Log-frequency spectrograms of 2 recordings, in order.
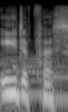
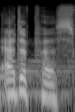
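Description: First: The name has a British pronunciation. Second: The name has an American pronunciation. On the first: This is how the speaker's own side says it. "where I would say Oedipus" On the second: This is how the other side of the Atlantic says it. "you say Oedipus"

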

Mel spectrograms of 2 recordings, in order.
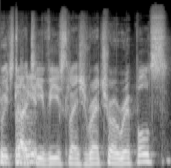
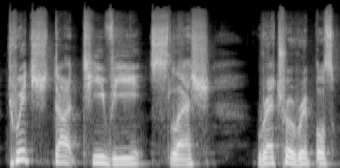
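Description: First: It is said at a normal, quicker pace. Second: It is said more slowly.

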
